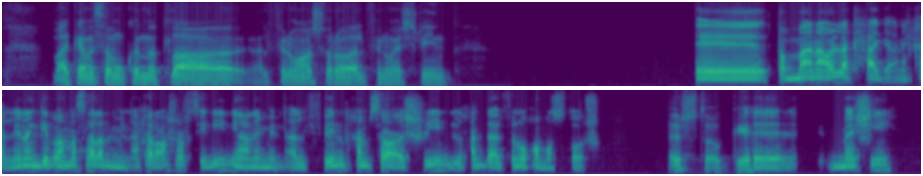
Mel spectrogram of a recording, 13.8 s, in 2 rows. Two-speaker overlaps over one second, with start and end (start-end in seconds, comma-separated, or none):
none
